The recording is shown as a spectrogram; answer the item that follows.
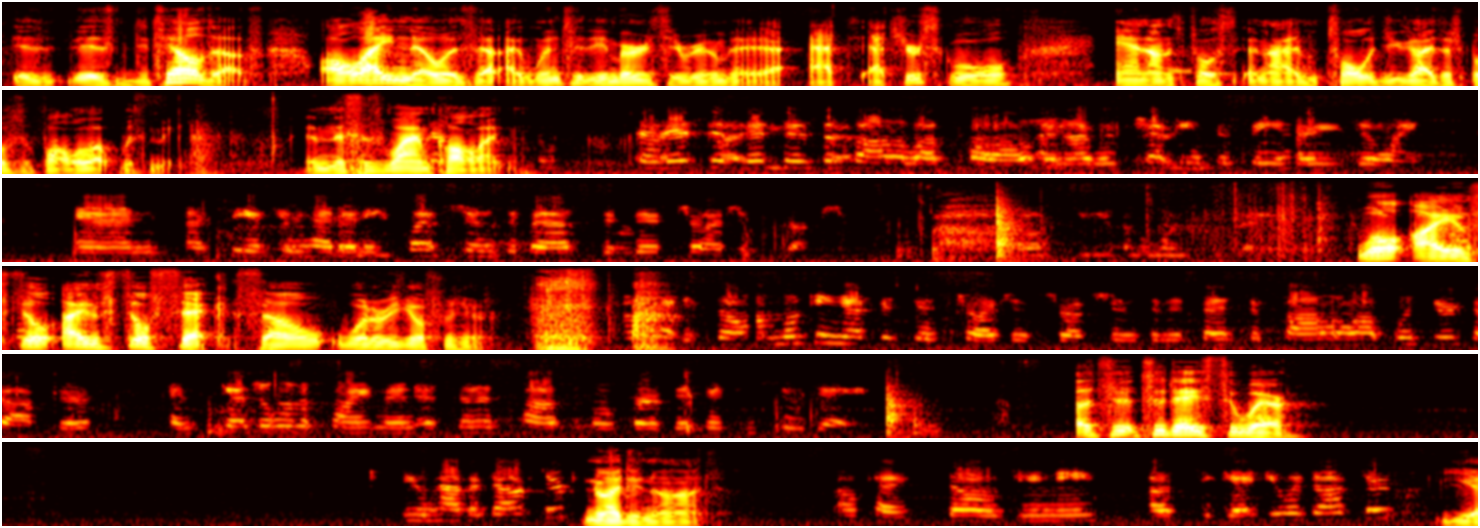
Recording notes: Phone Call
